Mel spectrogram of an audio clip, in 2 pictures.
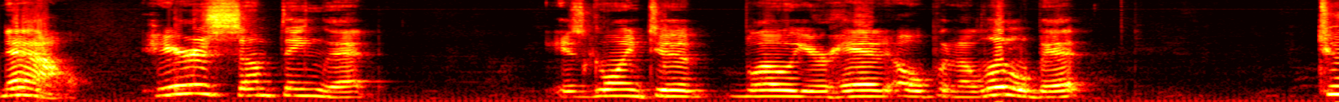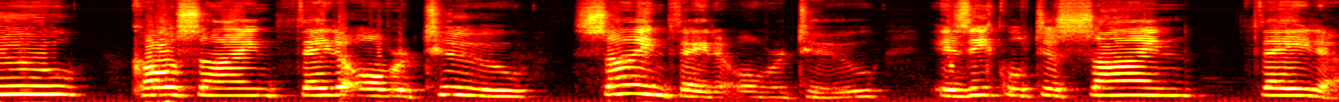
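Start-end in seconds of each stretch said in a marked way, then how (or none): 8.8-17.9 slow, measured, deliberate, step-by-step delivery. Lecturer explaining a step to the audience, speaking slowly. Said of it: "I say that slowly".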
